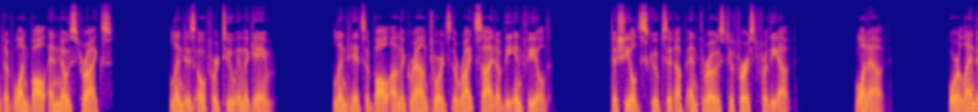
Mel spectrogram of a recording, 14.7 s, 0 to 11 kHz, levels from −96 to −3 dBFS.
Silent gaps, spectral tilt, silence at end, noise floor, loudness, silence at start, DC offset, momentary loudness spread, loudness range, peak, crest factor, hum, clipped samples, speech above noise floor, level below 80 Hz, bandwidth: 1.73-2.48 s, 4.18-4.93 s, 8.34-9.08 s, 12.00-12.75 s, 13.42-14.17 s; -5 dB/octave; 0 s; under -90 dBFS; -25 LUFS; 0 s; 0.9%; 7 LU; 4 LU; -4 dBFS; 22 dB; none; under 0.1%; over 65 dB; -44 dBFS; 10 kHz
